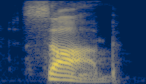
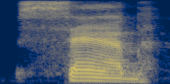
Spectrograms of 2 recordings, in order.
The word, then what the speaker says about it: Saab: How do you pronounce that? Sob. Sab.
